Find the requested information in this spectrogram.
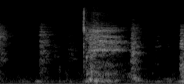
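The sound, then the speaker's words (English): A dog panting and shifting about indoors: a few uneven, breathy bursts of noise, one longer and louder than the rest, with quiet gaps between and no voices. “if the dog could settle down for a sec. You can sit down, buddy.”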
